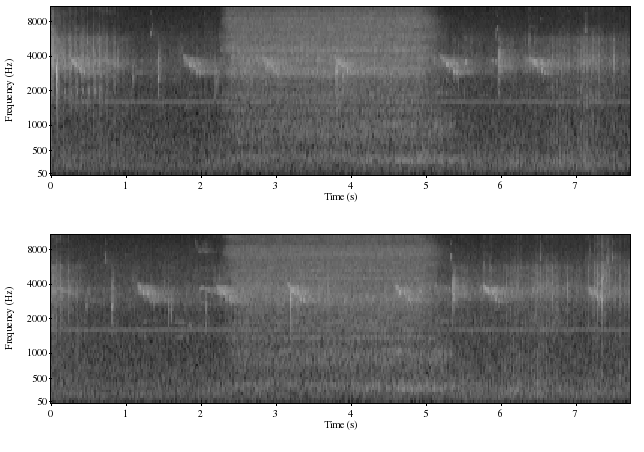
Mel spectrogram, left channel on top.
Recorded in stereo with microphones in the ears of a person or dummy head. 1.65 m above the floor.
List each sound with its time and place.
2.0 s a running tap: 25° left (ahead or behind), 8 m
